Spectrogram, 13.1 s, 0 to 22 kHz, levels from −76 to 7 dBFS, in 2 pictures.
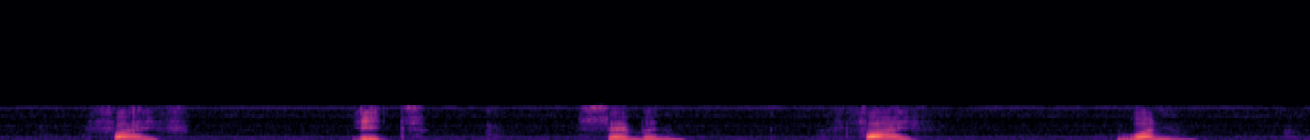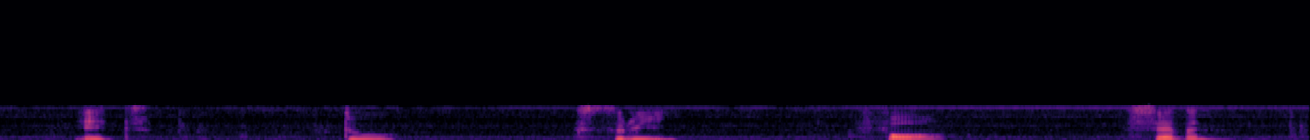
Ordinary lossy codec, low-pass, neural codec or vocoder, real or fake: none; 5.4 kHz; none; real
